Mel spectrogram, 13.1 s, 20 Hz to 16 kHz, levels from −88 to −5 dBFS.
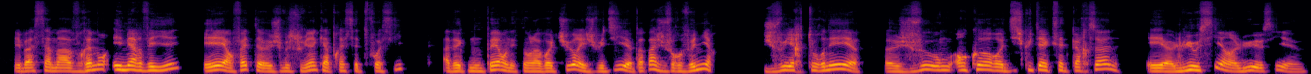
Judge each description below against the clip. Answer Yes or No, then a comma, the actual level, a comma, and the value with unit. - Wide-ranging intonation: Yes, wide, 5.7 semitones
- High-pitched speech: No, low, 135 Hz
